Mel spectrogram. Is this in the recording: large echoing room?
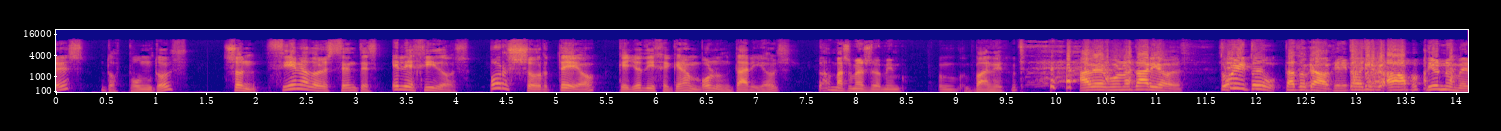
no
